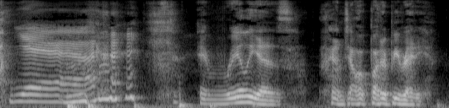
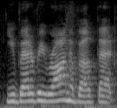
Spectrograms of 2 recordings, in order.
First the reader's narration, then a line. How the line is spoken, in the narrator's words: Cuthbert said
